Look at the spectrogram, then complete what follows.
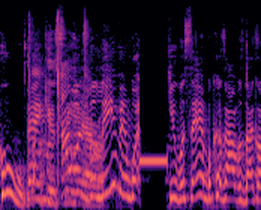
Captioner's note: beep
